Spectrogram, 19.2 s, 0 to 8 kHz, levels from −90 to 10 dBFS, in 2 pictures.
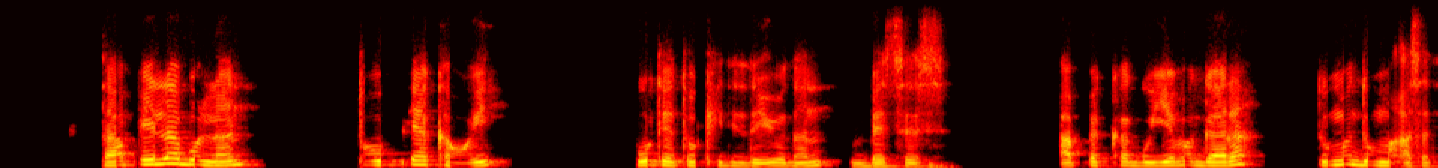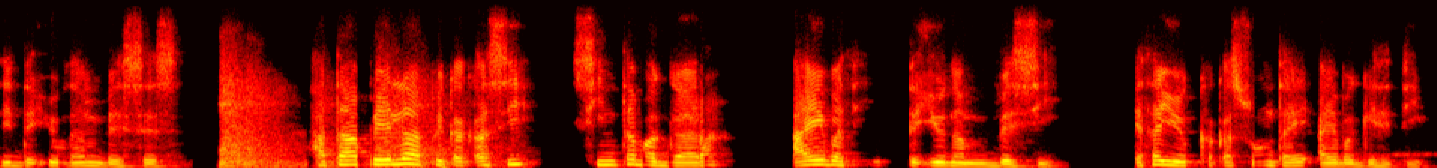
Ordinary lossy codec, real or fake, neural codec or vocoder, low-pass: Opus, 24 kbps; real; none; 7.2 kHz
